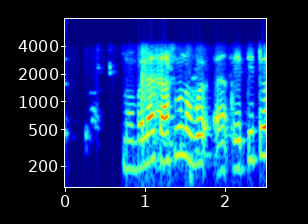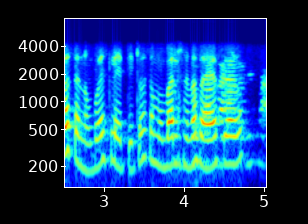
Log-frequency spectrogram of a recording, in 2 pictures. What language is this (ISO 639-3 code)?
asm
